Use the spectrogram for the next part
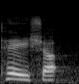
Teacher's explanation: Originally in Caddo, this was pronounced te-sha. Te, high pitch, diphthong, sha. Glottal stop on the end.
